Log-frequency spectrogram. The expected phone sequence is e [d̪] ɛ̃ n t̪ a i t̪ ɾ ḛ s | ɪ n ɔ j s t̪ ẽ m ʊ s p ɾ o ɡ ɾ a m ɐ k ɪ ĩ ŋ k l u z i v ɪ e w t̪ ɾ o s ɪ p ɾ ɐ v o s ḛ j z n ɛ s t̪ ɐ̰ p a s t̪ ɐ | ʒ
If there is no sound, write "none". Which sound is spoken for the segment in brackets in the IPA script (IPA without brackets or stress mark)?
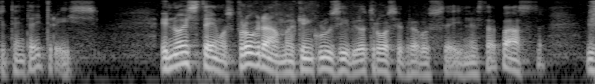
t̪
